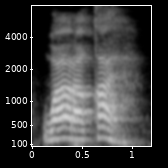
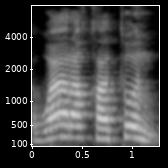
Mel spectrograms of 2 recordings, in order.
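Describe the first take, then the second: First: The word stops short, ending in a soft 'h'. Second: The word ends with a full '-tun' ending.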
